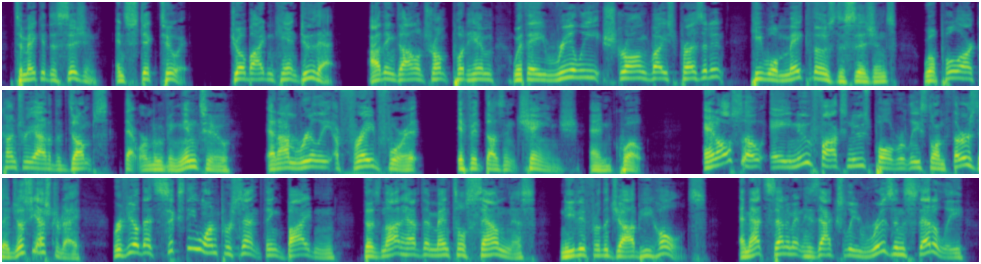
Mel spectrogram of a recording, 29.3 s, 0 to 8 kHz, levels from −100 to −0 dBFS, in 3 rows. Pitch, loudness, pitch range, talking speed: 160 Hz, -17 LUFS, 130-180 Hz, 185 wpm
